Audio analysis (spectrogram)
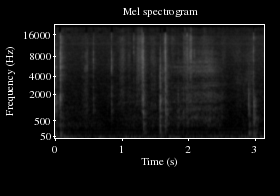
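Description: Oracle cards handled and drawn from a deck, giving a series of soft, close flicks and slides in an irregular rhythm, quiet and alone.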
